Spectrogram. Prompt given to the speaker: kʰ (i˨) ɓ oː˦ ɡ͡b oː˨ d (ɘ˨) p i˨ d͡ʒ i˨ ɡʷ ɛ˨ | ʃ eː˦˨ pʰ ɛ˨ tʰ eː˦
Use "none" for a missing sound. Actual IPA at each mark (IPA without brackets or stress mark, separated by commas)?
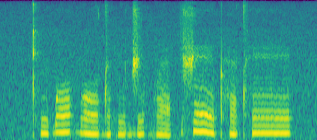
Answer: i˨, ɛ˨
